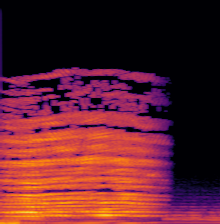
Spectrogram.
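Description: Time-travel sound effect: a loud, bright, ringing tone that swells and then fades out about a second and a half in, leaving a quiet low held note of background music.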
